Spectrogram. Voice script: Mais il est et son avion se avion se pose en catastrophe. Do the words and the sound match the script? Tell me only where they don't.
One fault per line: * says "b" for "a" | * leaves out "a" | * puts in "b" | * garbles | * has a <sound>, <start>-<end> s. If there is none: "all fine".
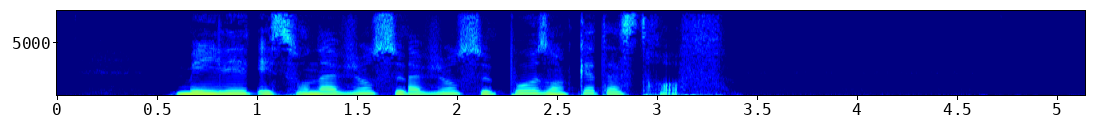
all fine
